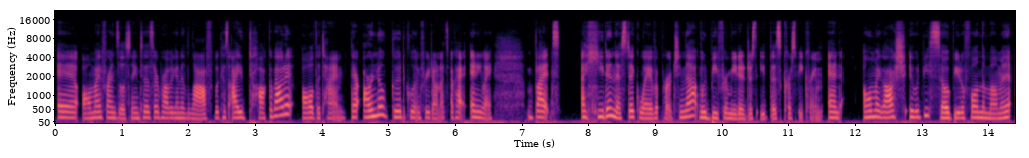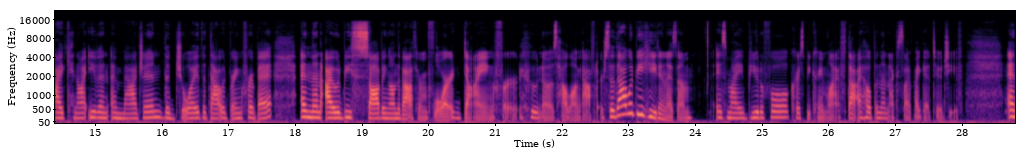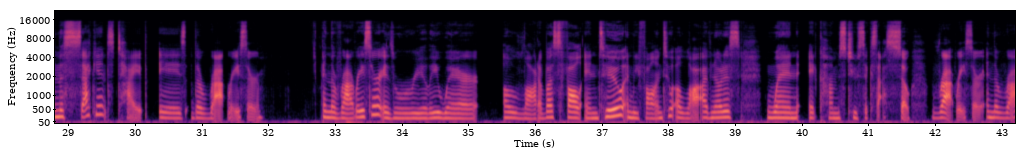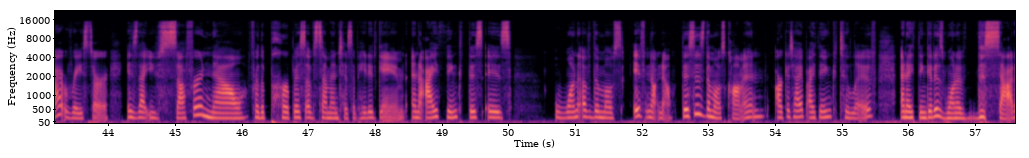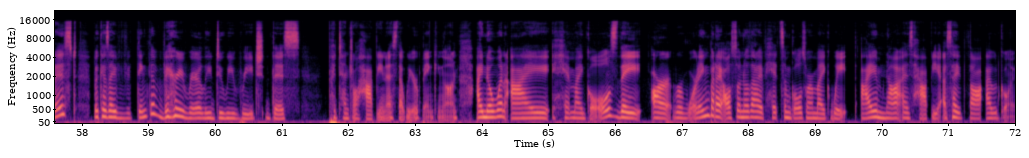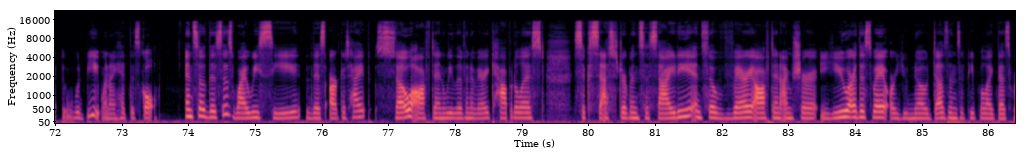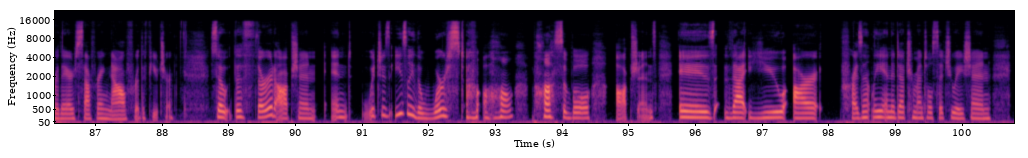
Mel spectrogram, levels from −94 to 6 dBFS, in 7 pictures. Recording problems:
none

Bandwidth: 15 kHz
